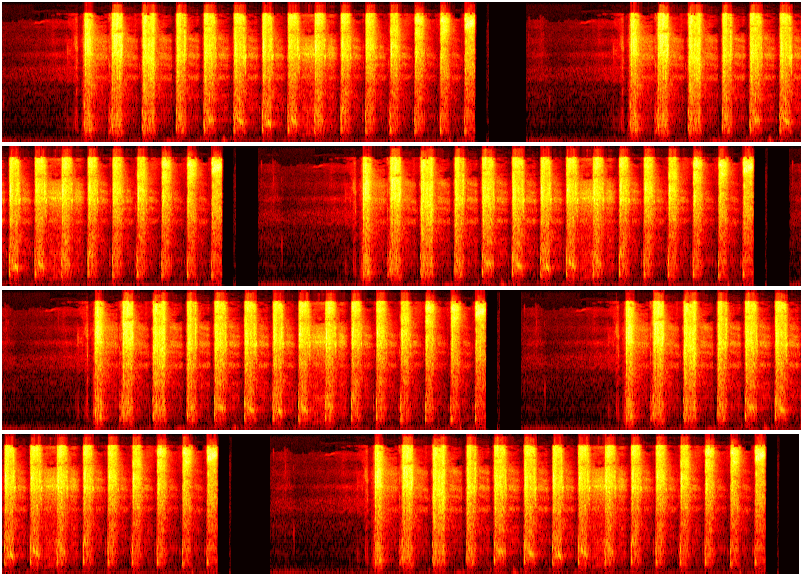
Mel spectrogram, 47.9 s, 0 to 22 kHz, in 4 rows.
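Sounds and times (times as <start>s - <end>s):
cat sneezing: 1.0s - 7.1s, 9.2s - 15.3s, 17.2s - 23.3s, 25.1s - 31.3s, 33.1s - 39.2s, 41.3s - 47.4s.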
